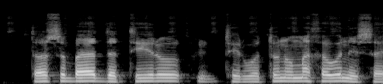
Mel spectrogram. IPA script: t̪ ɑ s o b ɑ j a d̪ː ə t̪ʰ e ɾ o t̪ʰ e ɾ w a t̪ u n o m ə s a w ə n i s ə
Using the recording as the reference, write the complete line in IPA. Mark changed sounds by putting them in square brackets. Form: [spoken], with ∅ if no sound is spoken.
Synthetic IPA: t̪ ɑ s o b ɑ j a d̪ː ə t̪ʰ e ɾ o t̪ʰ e ɾ w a t̪ u n o m ə [x] a w ə n i s ə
